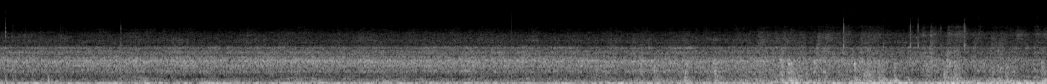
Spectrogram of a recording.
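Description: Local passenger train running at speed, heard from inside the carriage: a steady rumble and hum of wheels on the rails. It grows a little louder about eight seconds in, with a few sharp clicks.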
